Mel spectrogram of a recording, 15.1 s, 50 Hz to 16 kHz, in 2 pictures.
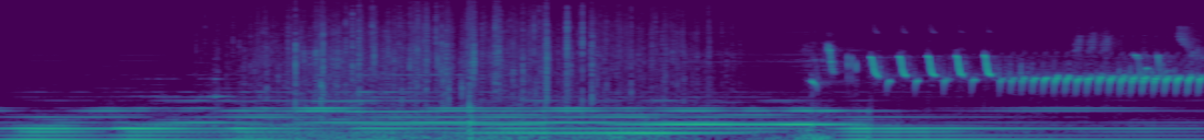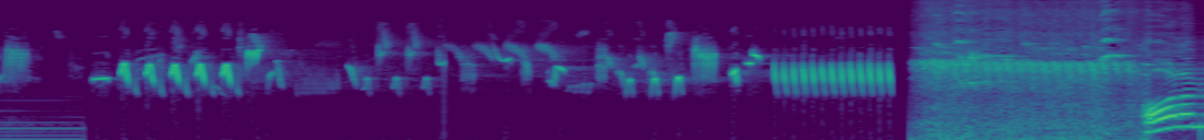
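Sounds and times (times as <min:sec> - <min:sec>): held musical chord: 0:00.0 - 0:08.1
canary singing trills: 0:05.1 - 0:14.8.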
